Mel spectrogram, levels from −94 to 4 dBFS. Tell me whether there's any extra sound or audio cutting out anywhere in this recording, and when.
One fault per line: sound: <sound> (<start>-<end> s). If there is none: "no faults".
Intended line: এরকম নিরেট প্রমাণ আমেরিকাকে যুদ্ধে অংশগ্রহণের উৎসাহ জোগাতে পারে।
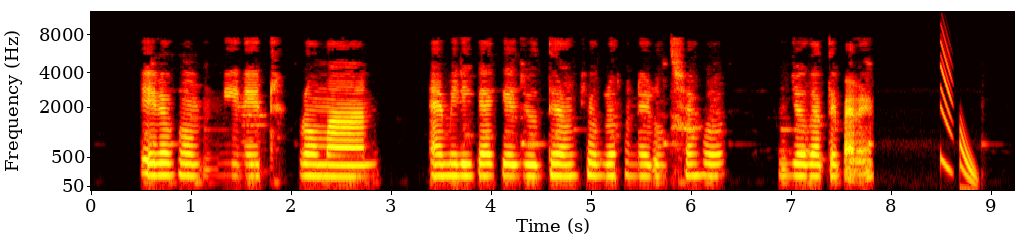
sound: chirp (8.5-8.9 s)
